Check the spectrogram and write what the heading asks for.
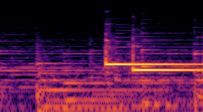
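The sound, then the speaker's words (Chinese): A doorbell chimes as a daughter and three classmates arrive at the door: a bright, sustained electronic tone that rings out and slowly decays, two quick strikes close together, over a soft hum. “门铃响了，打开门，看见女儿和三个同学”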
